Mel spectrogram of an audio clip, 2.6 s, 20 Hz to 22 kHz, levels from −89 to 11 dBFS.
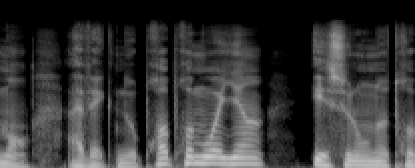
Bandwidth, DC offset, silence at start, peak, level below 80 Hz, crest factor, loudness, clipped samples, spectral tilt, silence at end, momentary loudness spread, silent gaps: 12.5 kHz; under 0.1%; 0 s; -4 dBFS; -32 dBFS; 16 dB; -21 LUFS; under 0.1%; -5.5 dB/octave; 0 s; 8 LU; none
